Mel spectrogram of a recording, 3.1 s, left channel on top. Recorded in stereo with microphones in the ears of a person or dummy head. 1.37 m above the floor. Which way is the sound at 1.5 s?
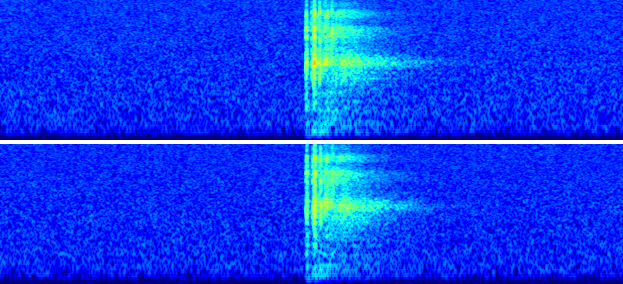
30° left (ahead or behind).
